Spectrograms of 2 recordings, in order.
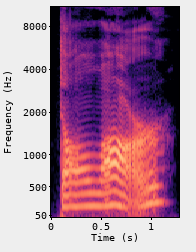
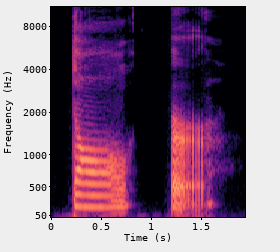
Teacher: Oh doll and then instead of saying are like doll are the a softens to an unstressed vowel sound uh it becomes a doll or is it a doll are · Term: schwa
